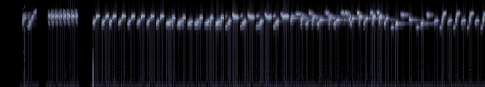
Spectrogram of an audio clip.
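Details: Goldfinch song from a set meant to teach other birds to sing: after a few opening notes comes a long, unbroken stream of varied, high, tinkling twitters.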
